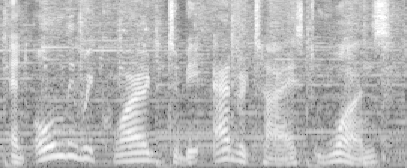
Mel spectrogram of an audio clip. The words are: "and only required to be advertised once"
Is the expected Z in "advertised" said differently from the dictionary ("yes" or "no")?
no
